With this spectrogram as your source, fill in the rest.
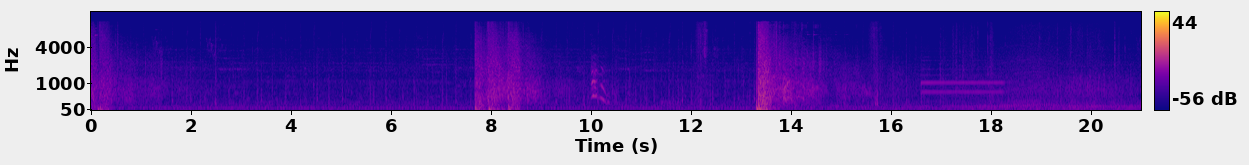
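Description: Gunshots ring out in the L.A. Noire police game during a foot chase, with two loud, sharp bursts spaced several seconds apart over a busy background of street noise and horse hooves.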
